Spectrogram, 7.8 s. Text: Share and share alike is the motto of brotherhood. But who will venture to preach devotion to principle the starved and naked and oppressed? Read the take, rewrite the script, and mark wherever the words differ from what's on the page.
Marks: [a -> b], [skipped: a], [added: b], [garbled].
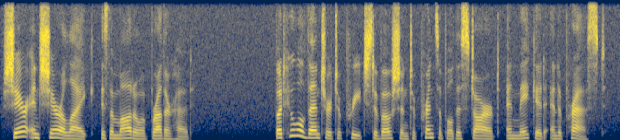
Share and share alike is the motto of brotherhood. But who will venture to preach devotion to principle the starved and naked and oppressed?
